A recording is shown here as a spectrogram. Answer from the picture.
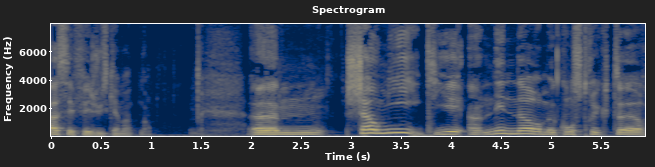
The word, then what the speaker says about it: Xiaomi: Euh, qui, et il y a des gens qui nous ont envoyé des enregistrements de euh, la manière dont on prononce Xiaomi. Alors, je vais essayer de reproduire. C'est Xiaomi. – Xiaomi.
